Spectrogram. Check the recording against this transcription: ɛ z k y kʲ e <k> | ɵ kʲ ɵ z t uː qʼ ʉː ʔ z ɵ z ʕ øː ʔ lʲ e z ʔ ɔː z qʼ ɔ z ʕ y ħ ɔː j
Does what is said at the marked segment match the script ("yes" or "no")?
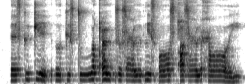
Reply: no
